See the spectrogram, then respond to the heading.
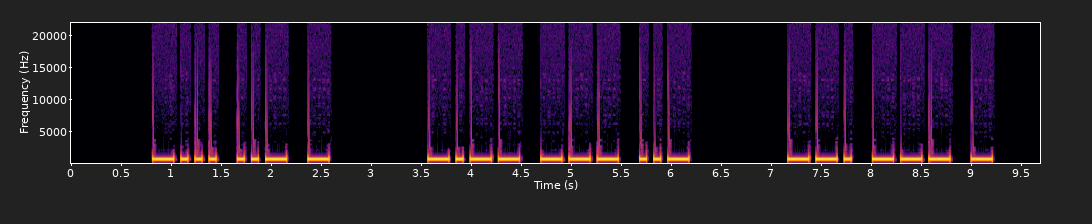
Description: Morse code, heard as a keyed tone, about 17 wpm, 700 Hz. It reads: BUT YOU GOT
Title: 2x Word-Spacing - Sentences from Top 300 Words - 17wpm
